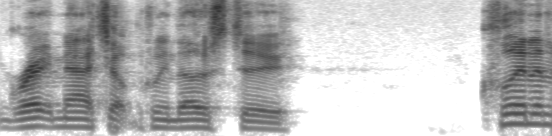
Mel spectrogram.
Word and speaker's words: Clinton: Clinton the T is silent.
